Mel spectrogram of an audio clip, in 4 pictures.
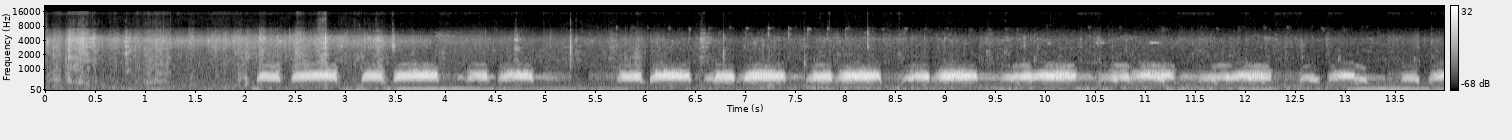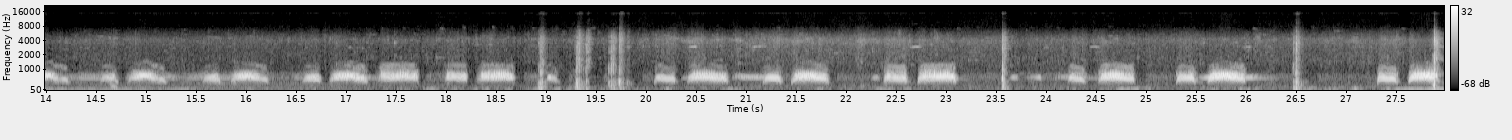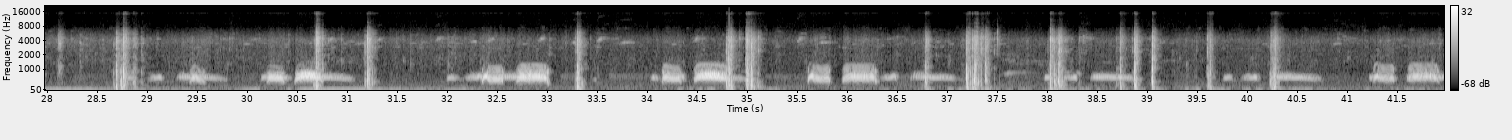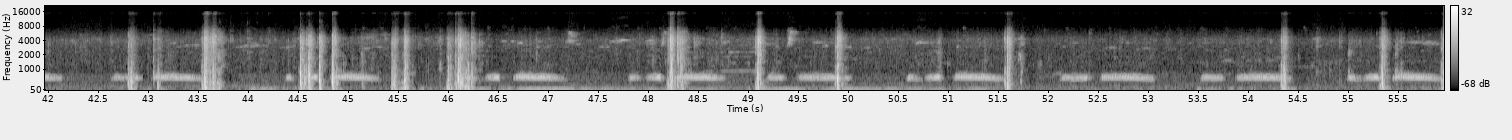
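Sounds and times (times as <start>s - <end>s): dove cooing: 1.8s - 55.9s.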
